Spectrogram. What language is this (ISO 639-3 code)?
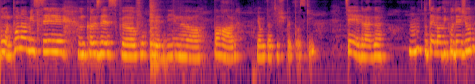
ron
